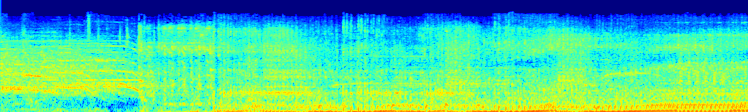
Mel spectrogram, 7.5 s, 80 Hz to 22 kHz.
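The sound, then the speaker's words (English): A custom Indian motorcycle with a 100-inch engine starts and runs, its deep, loud rumble rising and falling in pitch as the throttle is worked, over a constant rough mechanical roar. “The motor is a 100-inch Indian motor. Never have a problem with these motors. They run great, they sound great. You want me to fire it up?”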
